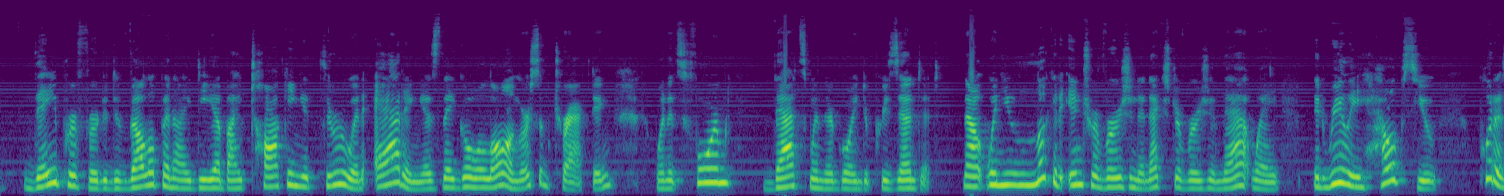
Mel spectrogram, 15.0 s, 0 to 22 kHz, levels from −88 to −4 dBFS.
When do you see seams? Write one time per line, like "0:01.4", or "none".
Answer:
0:06.4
